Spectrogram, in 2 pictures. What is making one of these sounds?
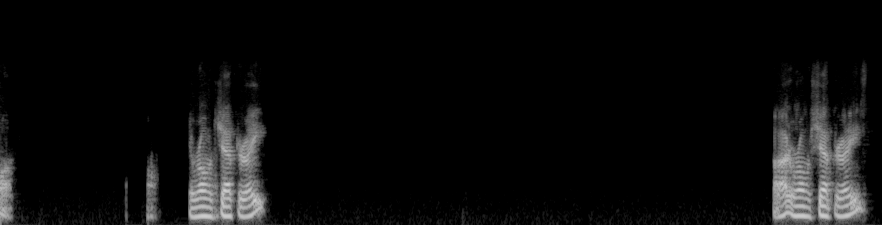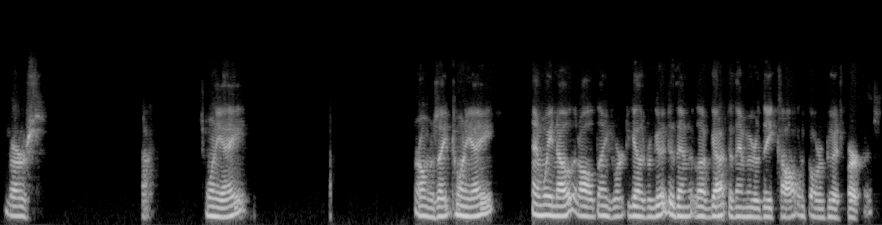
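An elderly man speaks calmly with pauses, heard through an online call.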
